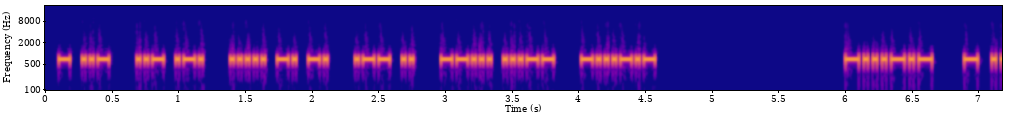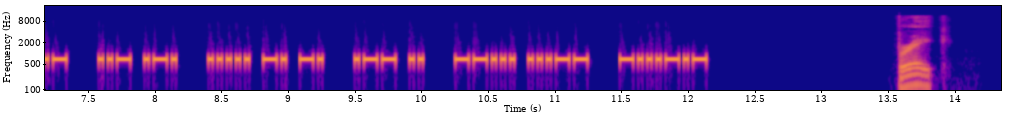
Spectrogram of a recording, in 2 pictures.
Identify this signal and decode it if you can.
Morse code, heard as a keyed tone, about 43 wpm, 700 Hz. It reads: TU UR 5NN WI 73 <BK> <BK> TU UR 5NN WI 73 <BK>
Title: Speed-Racing Common QSO Phrases - 35wpm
